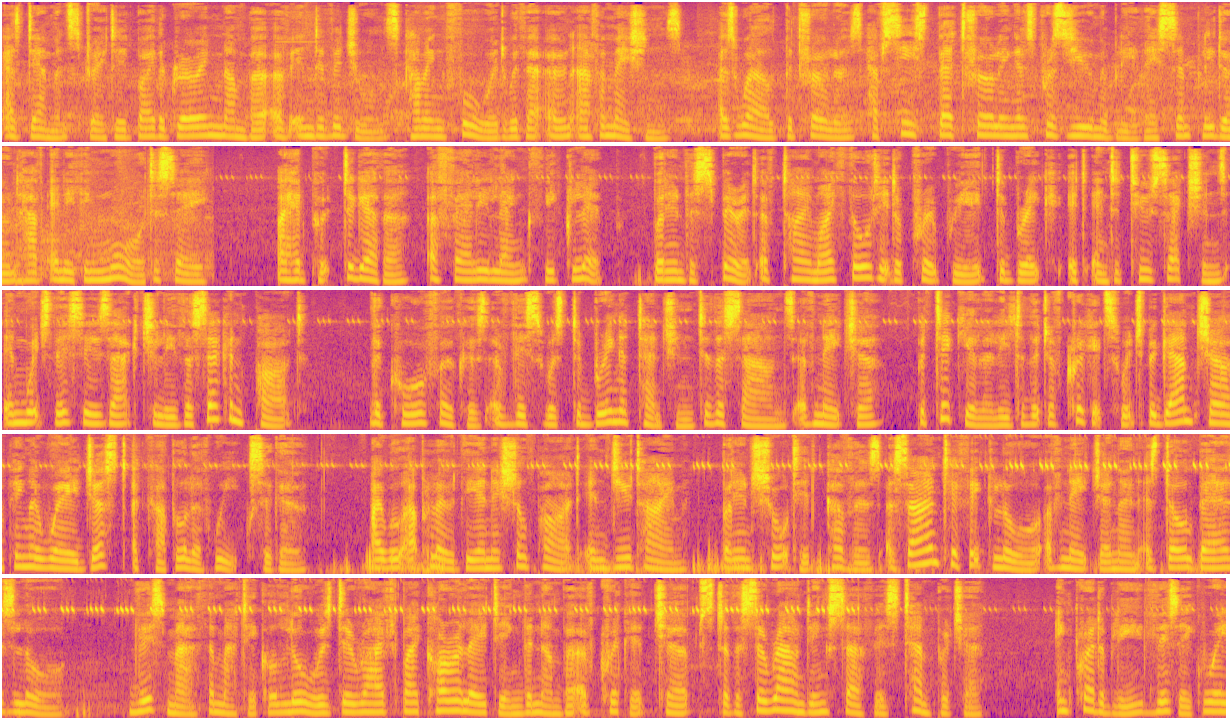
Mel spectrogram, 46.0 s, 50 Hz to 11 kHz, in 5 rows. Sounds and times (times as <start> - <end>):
Cricket: 10.8 - 11.2, 30.0 - 30.4, 37.3 - 37.8.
